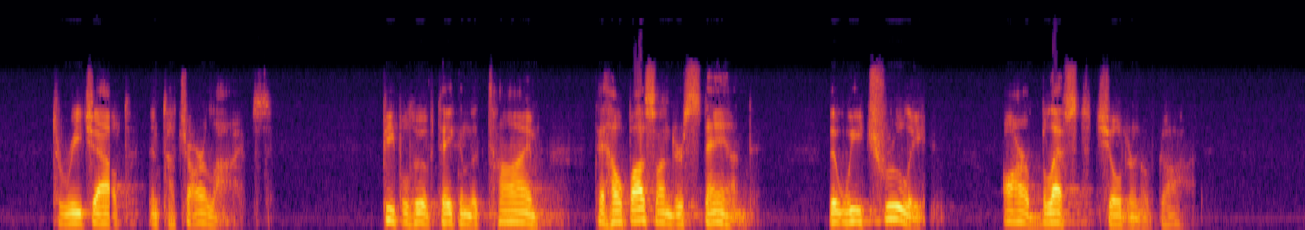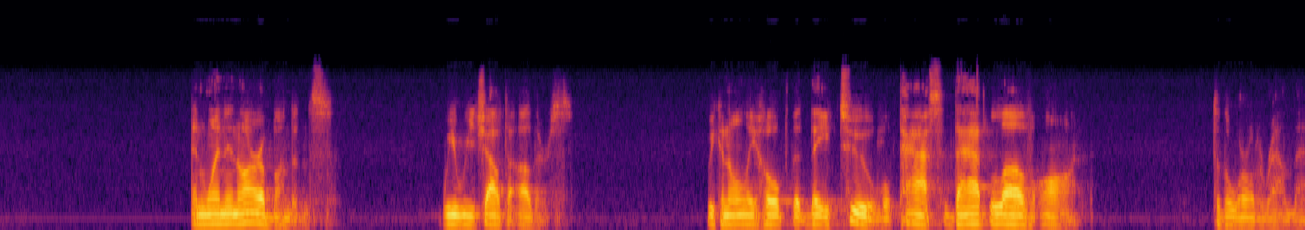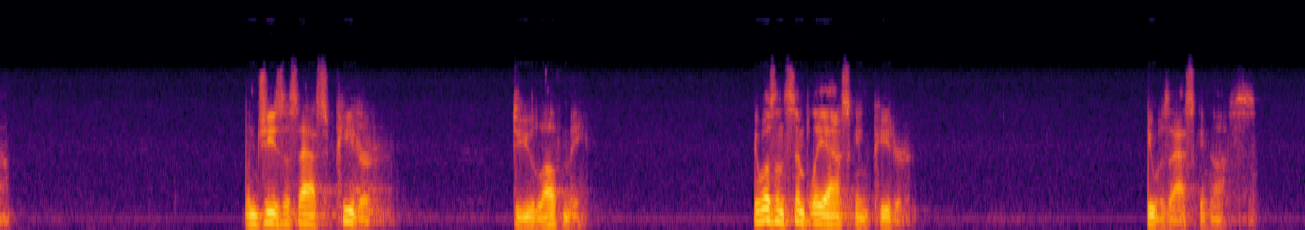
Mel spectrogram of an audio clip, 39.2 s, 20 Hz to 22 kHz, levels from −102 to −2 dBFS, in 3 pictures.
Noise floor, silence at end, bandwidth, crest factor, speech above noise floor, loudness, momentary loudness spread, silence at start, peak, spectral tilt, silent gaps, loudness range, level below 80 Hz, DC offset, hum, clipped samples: -70 dBFS; 0.5 s; 7.8 kHz; 22 dB; 50 dB; -20 LUFS; 20 LU; 0.55 s; 0 dBFS; -7.5 dB/octave; none; 13 LU; -56 dBFS; under 0.1%; none; under 0.1%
